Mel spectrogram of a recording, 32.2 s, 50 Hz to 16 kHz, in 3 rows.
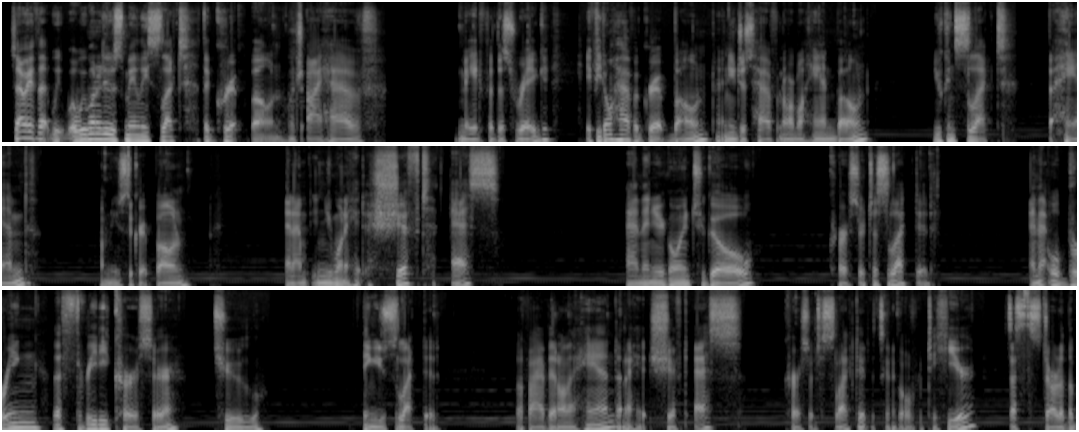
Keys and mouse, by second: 0.9 click, 2.1 KP_Decimal, 2.6 middle click, 3.0-3.3 middle drag, 3.7 middle drag, 4.1 middle drag, 4.4 middle drag, 4.8 middle click, 5.1 middle drag, 8.3 click, 11.6 click, 12.2 click, 12.5 middle drag, 15.1 shift+s, 25.7 middle click, 26.9 middle click, 27.1 click, 27.4 middle drag, 28.0 shift+s, 30.2 middle drag.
